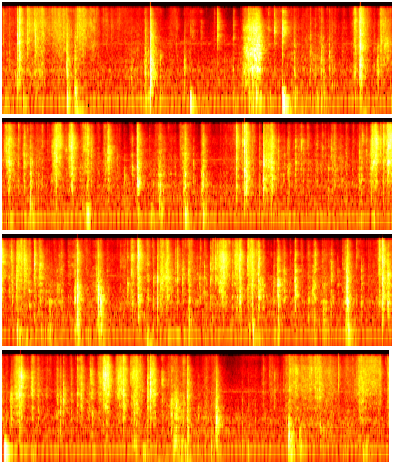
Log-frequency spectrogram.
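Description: A sealed box of trading cards being opened and its packs and cards handled: irregular clicks, taps and brief rustling and crinkling of wrapper, cardboard and card stock.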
